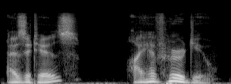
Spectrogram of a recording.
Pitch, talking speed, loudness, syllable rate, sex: 105 Hz, 180 wpm, -18 LUFS, 4.4 syllables/s, male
